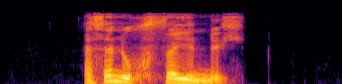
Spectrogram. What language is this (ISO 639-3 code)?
kab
